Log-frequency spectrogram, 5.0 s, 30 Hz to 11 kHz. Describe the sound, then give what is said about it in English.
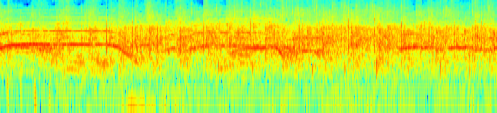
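A burst of canned applause played from an applause button on the Joy 94.9 radio show, a dense, steady wash of clapping and crowd cheering with a whistle-like tone gliding over it, loud and sustained for several seconds. “You found the applause button, I see.”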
